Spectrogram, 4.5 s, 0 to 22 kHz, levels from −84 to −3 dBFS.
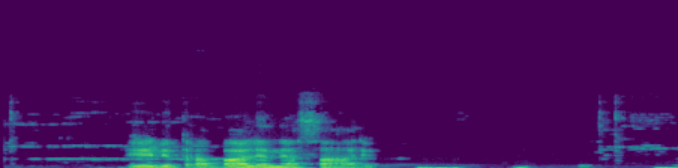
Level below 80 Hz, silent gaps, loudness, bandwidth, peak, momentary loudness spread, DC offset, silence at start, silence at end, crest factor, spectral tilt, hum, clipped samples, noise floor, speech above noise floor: -36 dBFS; none; -22 LUFS; 9.4 kHz; -4 dBFS; 24 LU; under 0.1%; 0.35 s; 0 s; 22 dB; -6 dB/octave; none; under 0.1%; -47 dBFS; 27 dB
